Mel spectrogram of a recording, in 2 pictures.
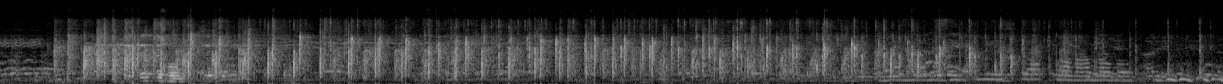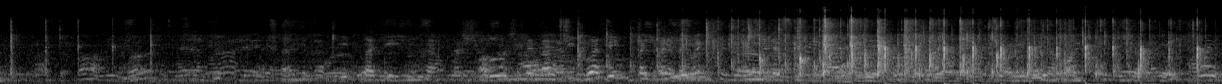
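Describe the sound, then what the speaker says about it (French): Sustained, fairly distant applause from an audience thanking models at a 2005 fashion show in La Puisaye, rising and falling over about twenty seconds while a presenter talks. "il faut vraiment les applaudir bien fort"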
